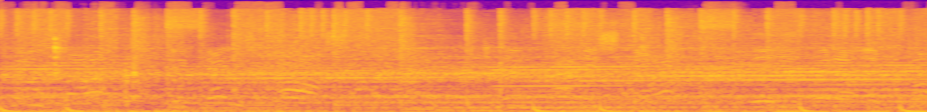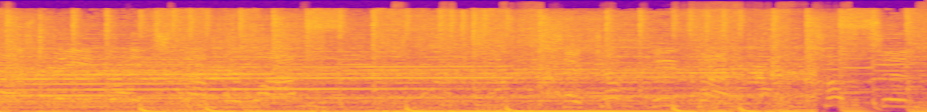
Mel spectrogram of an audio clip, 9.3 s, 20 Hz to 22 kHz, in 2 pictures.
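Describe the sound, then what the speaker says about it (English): Racing cars roar around a circuit during a race, with engines droning steadily and tires squealing now and then as the field runs in the early laps, under an announcer's continuous commentary. "Thompson from 5th on the grid, but it's JJ Ross that leads in the early stages"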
